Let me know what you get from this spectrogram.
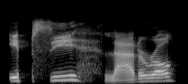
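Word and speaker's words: ipsilateral: the PowerPoint okay uh and uh it is Ipsy lateral that's how you pronounce it Ipsy and Contra lateral Ipsy lateral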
